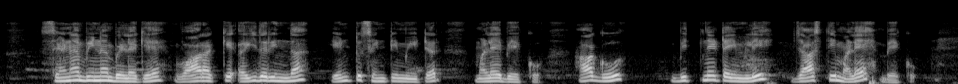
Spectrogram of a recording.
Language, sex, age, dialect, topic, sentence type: Kannada, male, 18-24, Mysore Kannada, agriculture, statement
